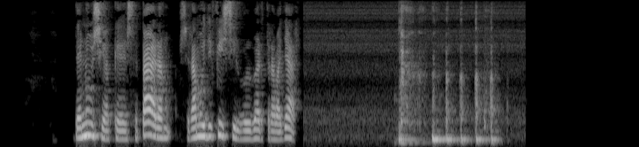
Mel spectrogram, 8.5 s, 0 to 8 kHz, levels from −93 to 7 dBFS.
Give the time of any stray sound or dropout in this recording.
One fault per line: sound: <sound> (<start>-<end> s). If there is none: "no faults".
sound: laugh (5.3-6.8 s)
